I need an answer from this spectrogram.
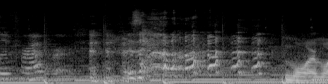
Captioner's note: laughter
